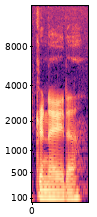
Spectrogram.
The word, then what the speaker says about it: Grenada: So the Grenada was Grenada or Grenada? It's Grenada. Grenada, thank you. My dad wanted to let you know that it's pronounced Grenada.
